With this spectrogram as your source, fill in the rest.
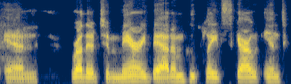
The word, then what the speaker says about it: Badham: It is Badham. and, see, just like John Badham, who was the great director and brother to Mary Badham, who played Scout in To Kill a Mockingbird.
